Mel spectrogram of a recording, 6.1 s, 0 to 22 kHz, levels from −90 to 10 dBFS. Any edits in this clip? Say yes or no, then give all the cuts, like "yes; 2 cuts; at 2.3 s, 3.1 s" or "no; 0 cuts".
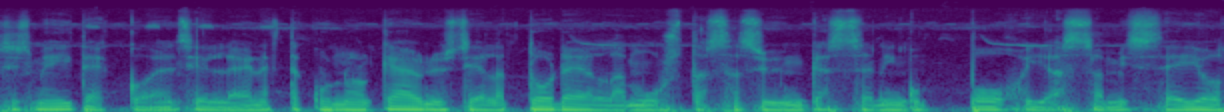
no; 0 cuts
